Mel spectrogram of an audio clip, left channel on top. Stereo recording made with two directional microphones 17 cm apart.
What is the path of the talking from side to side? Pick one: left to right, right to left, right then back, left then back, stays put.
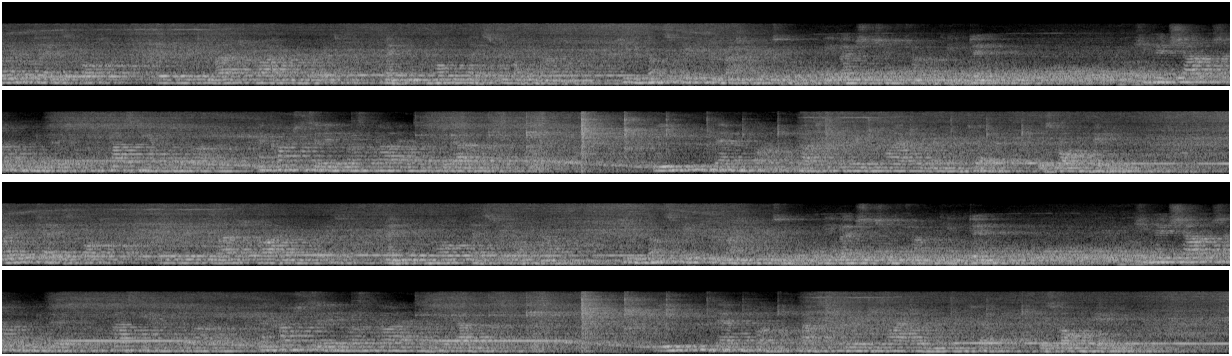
right then back.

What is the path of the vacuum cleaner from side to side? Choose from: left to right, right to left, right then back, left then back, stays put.
stays put.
